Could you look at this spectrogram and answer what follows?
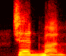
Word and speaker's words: Juddmonte: Juddmonte Farms.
